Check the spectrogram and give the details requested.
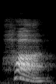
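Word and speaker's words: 贺: their name is pronounced ha instead of HE it's it's red it's spelled like h-e in English which in English would be he but in Chinese would be ha and I was like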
